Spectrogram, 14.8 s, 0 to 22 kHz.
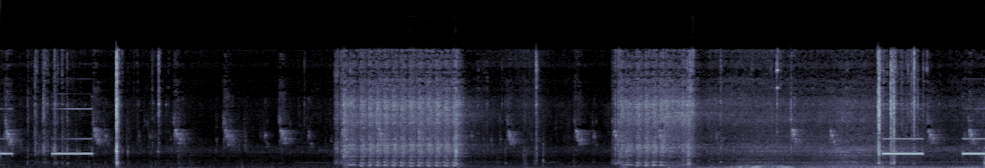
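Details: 2014 Toyota Vios, hard starting on first attempt: two long cranking bursts of steady whirring before the engine finally catches and settles; slow to fire, problem later solved.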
